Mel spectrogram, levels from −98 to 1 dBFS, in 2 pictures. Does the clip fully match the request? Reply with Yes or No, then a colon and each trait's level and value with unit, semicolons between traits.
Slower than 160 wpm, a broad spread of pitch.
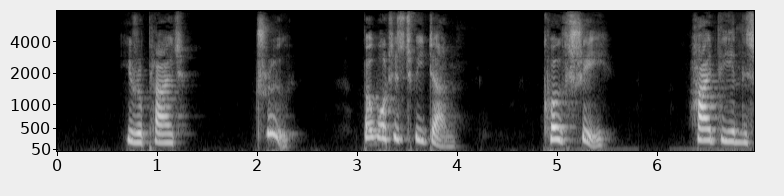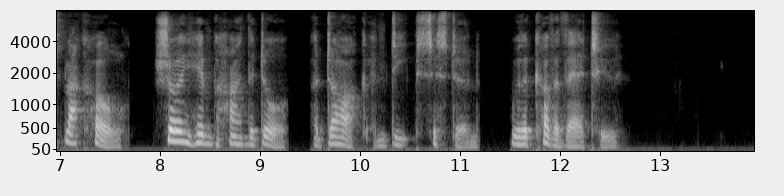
Yes: slow, 135 wpm; wide, 8.0 semitones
